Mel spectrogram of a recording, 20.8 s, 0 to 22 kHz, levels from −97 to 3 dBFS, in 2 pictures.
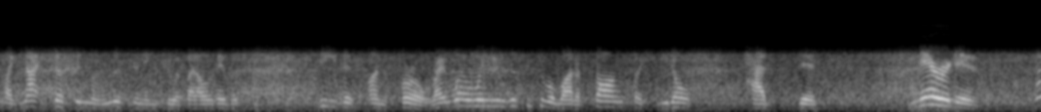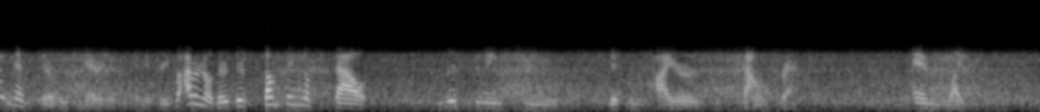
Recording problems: phone-call audio; poor line; nothing above 3 kHz
hiss; noticeable; throughout; 15 dB below the speech

